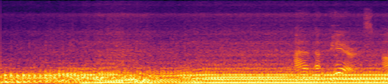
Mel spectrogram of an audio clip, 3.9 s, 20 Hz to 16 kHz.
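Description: A KTM Duke 690 R single-cylinder motorcycle engine pulling through the gears, a loud steady drone rising in pitch, with a voice speaking over it.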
